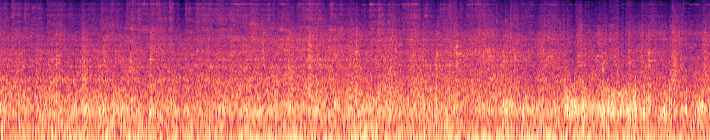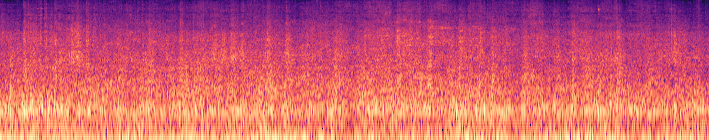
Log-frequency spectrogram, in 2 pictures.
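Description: Freight train cars (tank cars, covered hoppers, boxcars) rolling steadily past: a continuous rumble of steel wheels on rail, with clicking as the wheels cross the rail joints.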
